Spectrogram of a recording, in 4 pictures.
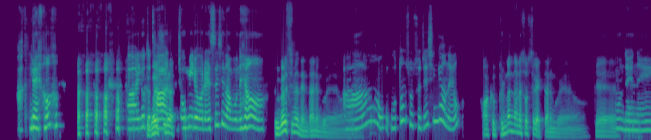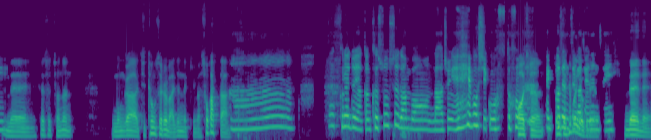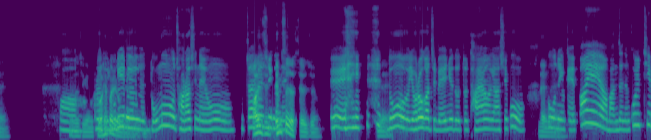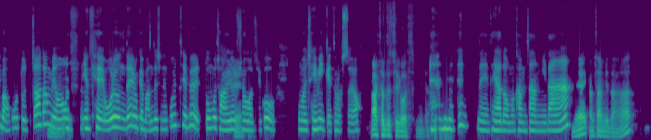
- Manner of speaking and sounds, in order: laughing while speaking: "그래요?"; tapping; laugh; other background noise; laughing while speaking: "쓰시나 보네요"; laugh; laughing while speaking: "해보시고 또"; laughing while speaking: "예"; laughing while speaking: "짜장면 이렇게"; laugh
- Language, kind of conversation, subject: Korean, podcast, 함께 만들면 더 맛있어지는 음식이 있나요?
